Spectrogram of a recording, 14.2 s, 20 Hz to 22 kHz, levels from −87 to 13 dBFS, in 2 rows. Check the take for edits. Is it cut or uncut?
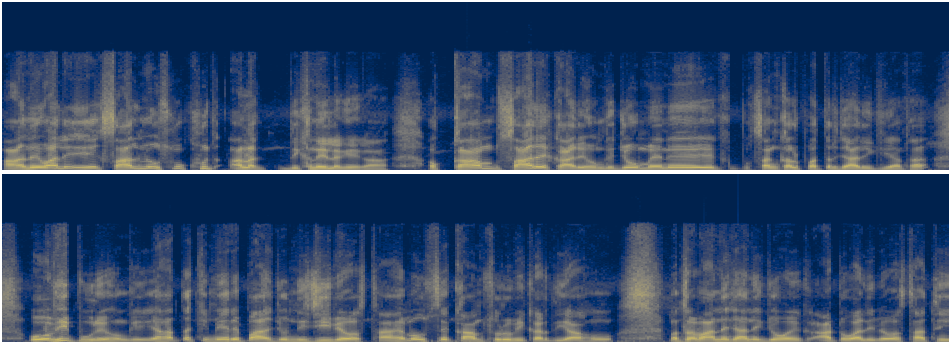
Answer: uncut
